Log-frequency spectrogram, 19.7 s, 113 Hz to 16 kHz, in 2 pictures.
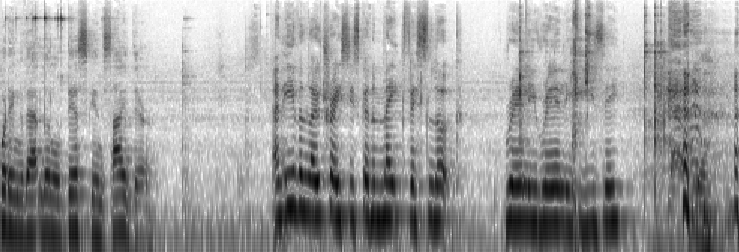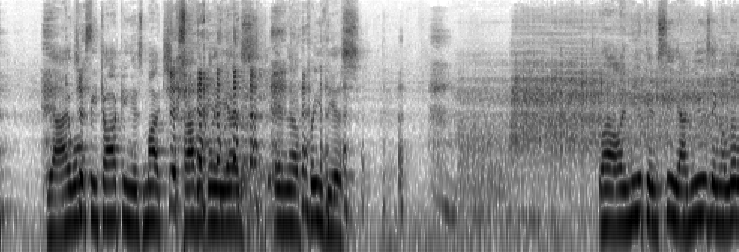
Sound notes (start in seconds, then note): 8.9 laughter; 12.1 laughter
